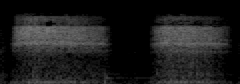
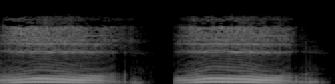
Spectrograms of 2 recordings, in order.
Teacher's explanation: I'm voicing the SH position. · Shown in: second take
